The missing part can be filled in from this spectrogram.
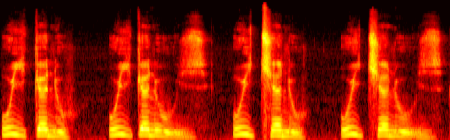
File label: "ouiequenou", patois jura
